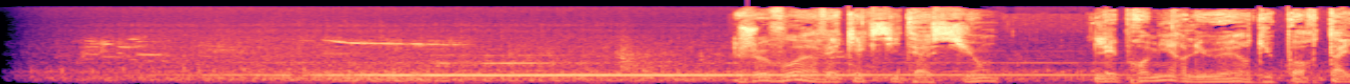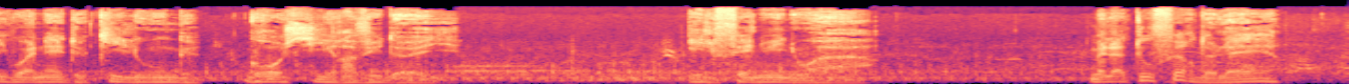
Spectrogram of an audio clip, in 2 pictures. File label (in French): radio reveuse posee; decitre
